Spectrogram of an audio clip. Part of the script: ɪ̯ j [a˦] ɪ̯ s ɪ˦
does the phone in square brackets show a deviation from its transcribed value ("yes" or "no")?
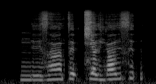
no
